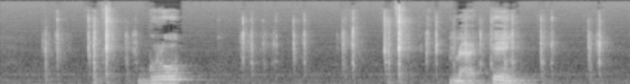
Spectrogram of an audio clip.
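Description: Steady clicking of keys on a computer keyboard while entering data in Tally Prime accounting software, light rapid taps continuing under a voice speaking in short phrases.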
